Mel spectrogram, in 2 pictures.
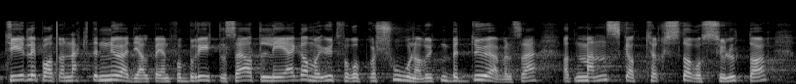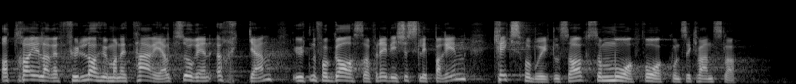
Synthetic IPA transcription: t̪ʰyːd̪əlɪpɔɑt̪d̪ɔnɛkt̪ənøːd̪jɛlpɪɛɪnfɔɾbɾyːt̪əl̩səɑt̪leːɡəmoʉːt̪føːʁəʊpəʁɑʃuːnəʁʉːt̪n̩bəd̪øːʋəlsə | ʔɑt̪mɛnːəskəɾt̪ʰœʁst̪əɾɔsʉlt̪əɾ | ʔɑt̪ʰːʁɑɪlɑɾəfʏlːəhʉmɑnɪt̪ʰæːɾəjɛlpsuːɾɪɛnœʁkənʔʉːt̪n̩fɔɾɡɑːsəfɔɾd̪iːd̪ɪɪçːəslɪpːəɾɪnkʰɾɪksfɔɾbɾyːt̪l̩səʁsɔmːoːfoːkʰʊnsəkʰʋɛnsə̰ɾ

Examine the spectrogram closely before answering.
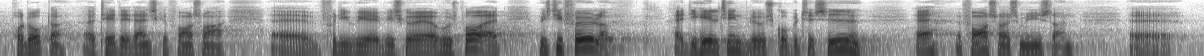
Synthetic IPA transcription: pʰʁo̝d̥ɔ̽ɡ̥̚d̥ɐ | t͡sʰe̝d̥e̝d̥ænsɡ̥əfɒːsʋɑ̰̈ː | fɒd̥ḭːʋiʋisɡ̥æhusɡ̥pʰɒ̽æd̥ʋe̝sd̥ifø̰ːlɐ | æd̥iɦe̝̰ːlət͡sʰḭːn̩b̥le̝ʊsɡ̥ɔb̥ð̩ˠt͡sʰe̝lsiːðˠə | æfɒːsʋɑ̈sminisd̥ɐːn

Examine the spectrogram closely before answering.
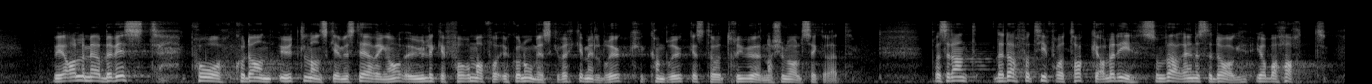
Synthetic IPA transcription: ʋɪæɾɑlːəmeːʁbəʋɪst̪pʰɔkʰʊʁdɑnʉːt̪n̩lɑnskəɪnʋɛst̪eːɾɪŋəɾɔ̰ʉːliːkəfɔʁməʁfɔʁœkʊnuːmɪskʋɪʁkəmɪd̪l̩bʁʉːkkʰːɑnbʁʉːkəst̪ʰɪlɔt̪ʰʁʉːənɑʃʊnɑːlsɪkə̰ʁhḛːt̪ | pʰʁɛsɪd̪ɛnt̪d̪ɛæʁd̪æʁfɔt̪ʰiːfɔʁɔt̪ʰɑkːəɑ̰lːəd̪iːsɔmʋæːʁeːnəst̪əd̪ɑːɡjɔbəhɑʁt̪

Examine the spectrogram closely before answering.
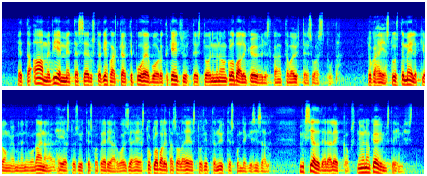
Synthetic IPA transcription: et̪ːæʔɑːmːeʋiemːeːt̪t̪æsːæeɾust̪ɑjɑkefɑrt̪kæyt̪ːipuheʋʋuoroet̪ːæ̥kehit̪ysyht̪eist̪yæonnimenomɑŋklobɑːlikøyhyːɾest̪kɑnːɑt̪ːɑʋɑyht̪eisʋɑst̪uːt̪ɑ̥ | jokɑheijˑɑst̪uːsi̥t̪ːemeilːekːioŋːelminɑniːŋkunɑinɑheijˑɑst̪usyht̪eiskot̪oeriɑrʋoisiɑheijˑɑst̪uːklobɑːlit̪ɑsolːɑhejˑɑst̪uːsit̪ːenyht̪eiskunt̪ieŋkisisælːæ̥ | mikssielt̪æt̪ehdæːleikːɑukse̥t̪nimenomɑŋkøyhimːist̪ihmisi̥st̪æ̥

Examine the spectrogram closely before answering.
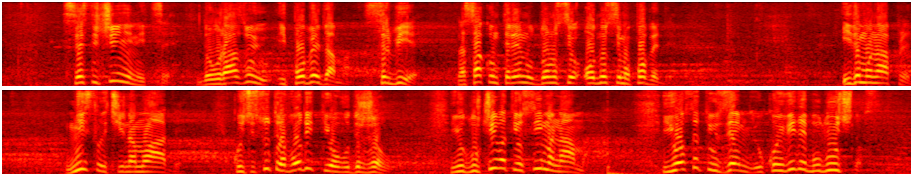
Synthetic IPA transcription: sʋe̞sit͡ʂiɲe̞nit̪se̞̰ | d̪auɾaːzʋo̞juʔipo̞be̞d̪ama̰sr̩bije̞ | nasʋako̞mt̪e̞ɾeːnud̪o̞no̞siʔo̞d̪nosimo̞po̞be̞d̪ḛ | id̪e̞monapɾed̪mislit͡ɕinamlˠaːd̪e̞̰ko̞jit͡ɕe̞sut̪ɾaʋo̞d̪it̪io̞ʋud̪r̩ʒaʋṵio̞d̪lˠut͡ʂiːʋat̪io̞sʋimanama̰ | io̞st̪at̪iuze̞mʎiuko̞jiʋid̪ebud̪uːt͡ɕno̞st̪

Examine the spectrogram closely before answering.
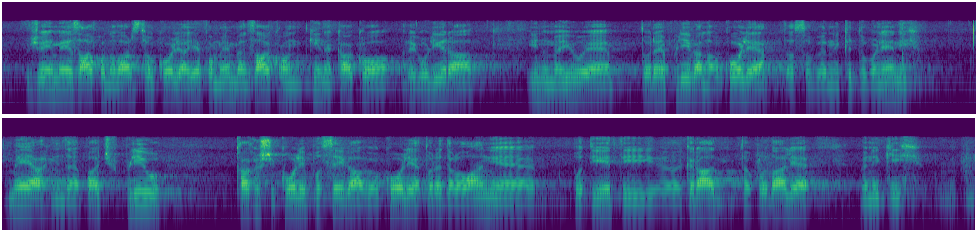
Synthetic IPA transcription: ʒeimeːzaːkɔnːɔʋaɾst̪ʋɔɔkoːljajɛpɔmẽmbənzaːkɔnkinɛkaːkɔɾɛɡuliːɾa | inɔmɛjuːjɛt̪oːɾɛjwpliʋɛnaɔkoːljɛd̪̥asɔʋənekiɣd̪ɔʋɔljɛnix | mɛjaxind̪ajɛpat͡ʃwpliw | kakəɾʃnikoːlipɔseːɡaʋəɔkoːljɛt̪oːɾɛjd̪ɛlɔʋaːnjɛpɔd̪jeːt̪iɡɾad̪t̪akoːd̪aːljɛʋənekix

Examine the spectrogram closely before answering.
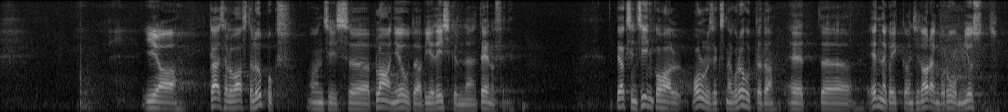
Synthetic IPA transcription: jɑkæesolvɑːst̪ɑlɤpːuks | o̞nsisplɑːnjɤwd̪̥ɑviːjed̪e̞jst̪kymne̞t̪e̞ːnuse̞̰nḭ | peɑksinsiːnko̞ɦɑlo̞lulis̬e̞ksnɑɡ̥uɾɤɦut̪ːˑɑd̪̥ɑe̞t̪ːˑ | e̞nːe̞kɤjkːˑeo̞nsiːnɑɾe̞ŋɡ̥uɾuːmjust̪

